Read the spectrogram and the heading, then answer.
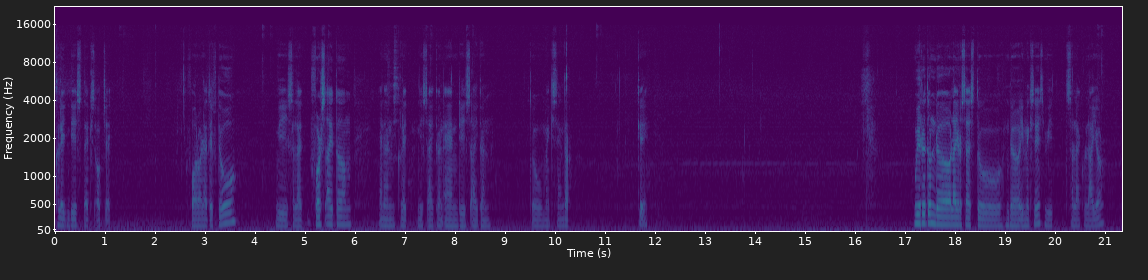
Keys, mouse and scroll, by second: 1.2 shift+click, 4.1 click, 5.3 click, 7.4 click, 8.2 click, 9.3 click, 10.8 click, 20.8 click.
